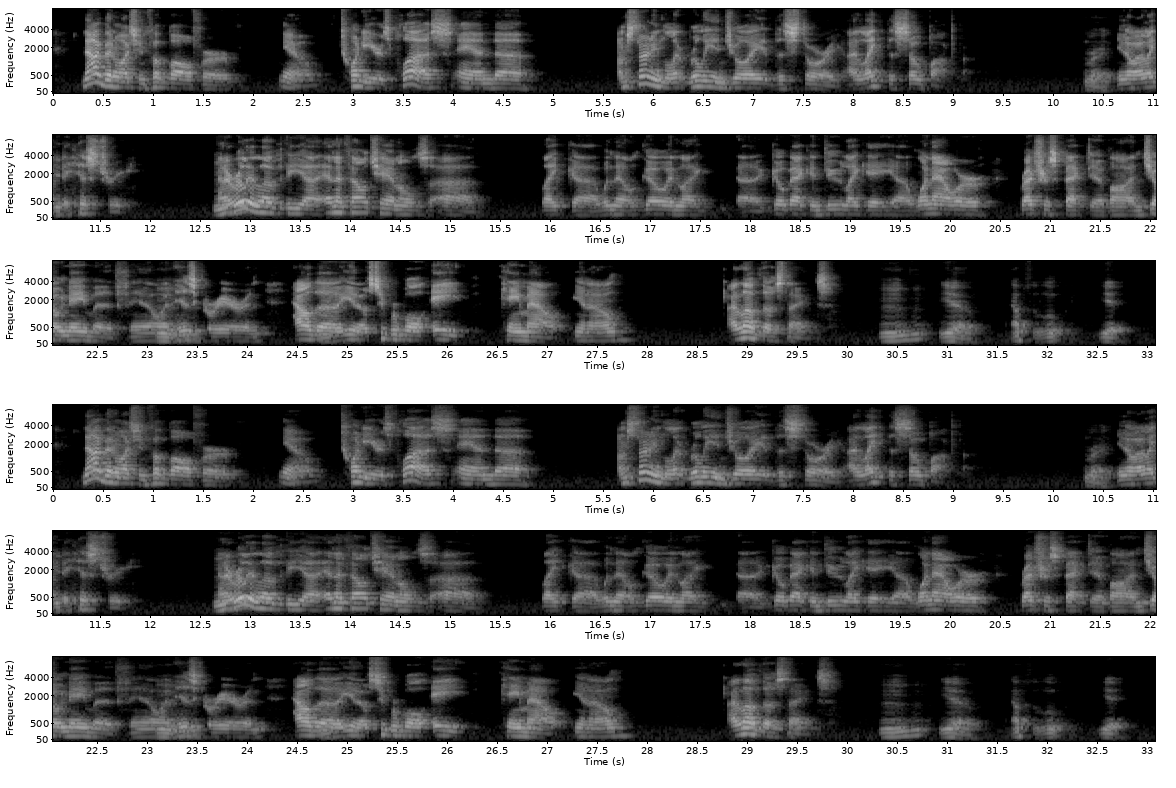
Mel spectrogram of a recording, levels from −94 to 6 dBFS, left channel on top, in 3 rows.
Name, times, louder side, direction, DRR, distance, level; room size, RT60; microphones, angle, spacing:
voice 1, 0.3-1.8 2.3-2.6 2.9-4.7 5.6-8.9 10.6-11.7 12.7-15.2 15.9-17.5 17.9-20.3 20.7-26.1 26.5-27.7 28.8-29.9, left 5 dB, 55° left, 8 dB, 1.9 m, -34 dB
voice 2, 12.6-13.0 23.1-23.5 24.7-25.0 30.3-31.3 31.6-32.7, left 1 dB, 35° left, -2 dB, 1.7 m, -45 dB
12.5 x 7.0 x 4.1 m, 0.30 s
head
